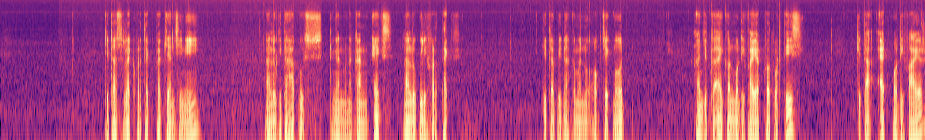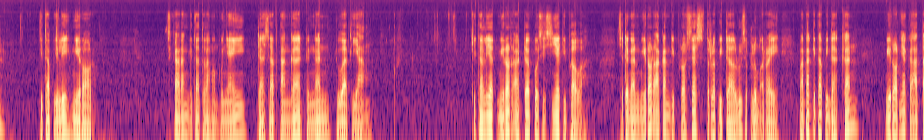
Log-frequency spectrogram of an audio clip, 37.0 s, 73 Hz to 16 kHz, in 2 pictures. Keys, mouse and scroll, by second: 1.0 click, 2.6 click, 3.4 middle click, 4.9 click, 8.5 x, 9.8 middle click, 11.3 click, 12.6 middle click, 13.9 click, 20.0 middle click, 21.2-21.9 scroll up 2, 21.9 middle click, 22.7-23.3 scroll down 1, 23.3 middle click, 24.1 scroll down 1, 24.9 middle click, 27.8 scroll down 4, 31.0 middle click.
